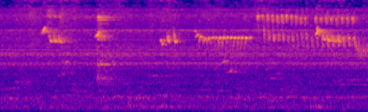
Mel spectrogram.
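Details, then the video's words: A yellow canary sings bright, high whistled notes and quick trilled phrases, with short rapid rolls near the end, over a steady background hiss. "Yellow Canary Singing"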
